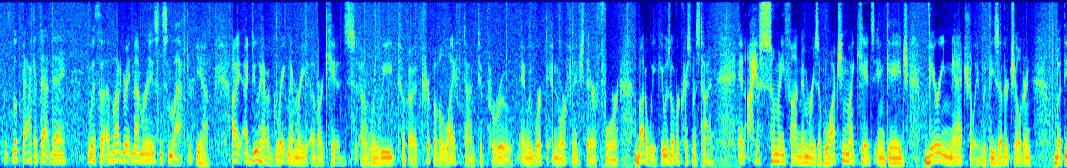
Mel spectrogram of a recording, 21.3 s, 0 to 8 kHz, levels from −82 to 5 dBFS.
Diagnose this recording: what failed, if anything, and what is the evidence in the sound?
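Gain pumping runs through the whole recording, with a gain swing of around 15 dB. The likely cause is microphone gain set far too high, with a fast limiter in the call processing clamping every peak.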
